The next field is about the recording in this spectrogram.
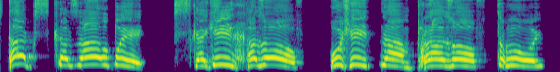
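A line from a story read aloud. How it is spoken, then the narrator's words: Sobbing. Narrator (Russian): Рыдал Куприян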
